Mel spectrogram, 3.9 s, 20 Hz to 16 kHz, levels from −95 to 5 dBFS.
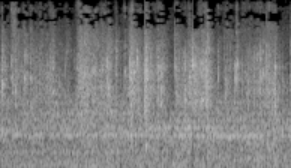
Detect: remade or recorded recorded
